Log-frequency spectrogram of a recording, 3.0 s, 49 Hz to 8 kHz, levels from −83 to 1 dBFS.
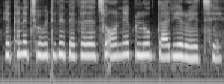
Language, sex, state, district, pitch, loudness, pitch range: Bengali, female, Tripura, Dhalai, 280 Hz, -13 LUFS, 265-290 Hz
